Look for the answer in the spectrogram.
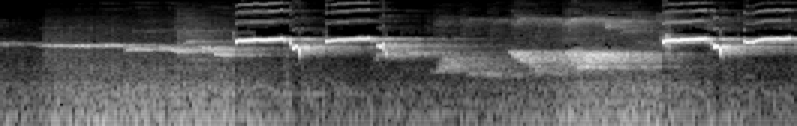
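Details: White-rumped shama song of clear, pure whistled notes, long steady tones alternating with lower slurred phrases and sharp high upslurred whistles, loud and ringing with a quiet background.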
